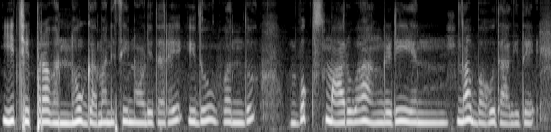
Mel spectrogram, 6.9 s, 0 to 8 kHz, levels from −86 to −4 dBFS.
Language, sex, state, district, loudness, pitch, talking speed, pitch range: Kannada, female, Karnataka, Bangalore, -19 LUFS, 245 Hz, 80 wpm, 230-265 Hz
